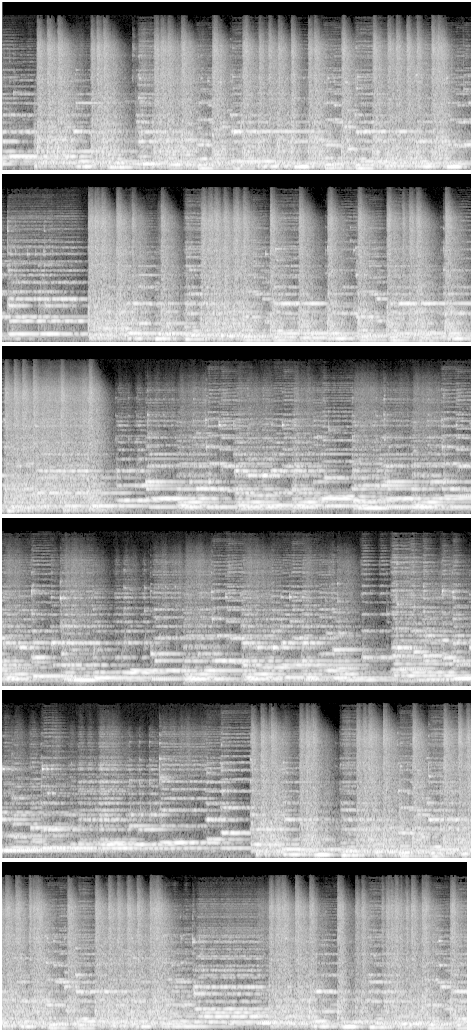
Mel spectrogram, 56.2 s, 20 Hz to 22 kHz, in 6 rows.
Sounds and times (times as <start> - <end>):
Marimba, xylophone: 0.0 - 56.2
Glockenspiel: 1.2 - 56.2.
